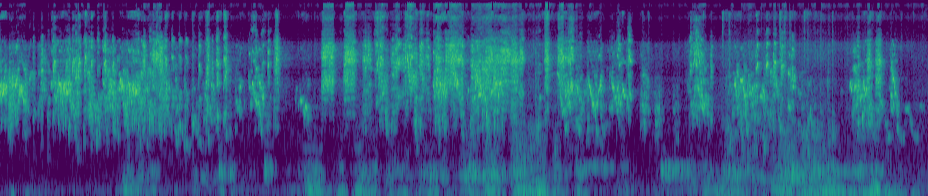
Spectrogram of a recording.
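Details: Budgerigars at a meal of corn chatter steadily in high, buzzy warbles and chirps, with quiet low knocks and rustles underneath.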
